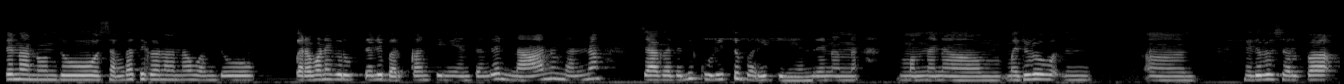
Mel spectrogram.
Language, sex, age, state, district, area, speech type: Kannada, female, 18-30, Karnataka, Tumkur, rural, spontaneous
